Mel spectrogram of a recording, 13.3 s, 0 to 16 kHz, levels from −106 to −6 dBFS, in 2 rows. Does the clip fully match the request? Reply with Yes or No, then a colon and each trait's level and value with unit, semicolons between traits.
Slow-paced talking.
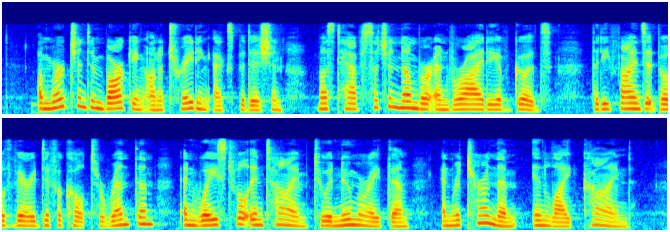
No: average, 175 wpm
